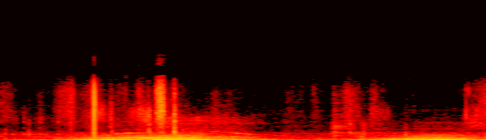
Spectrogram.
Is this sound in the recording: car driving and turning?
yes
